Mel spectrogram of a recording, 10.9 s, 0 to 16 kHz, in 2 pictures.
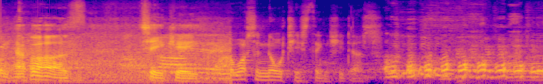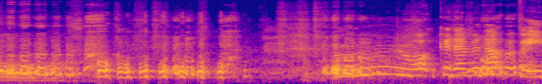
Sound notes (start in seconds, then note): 6.1 laughing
